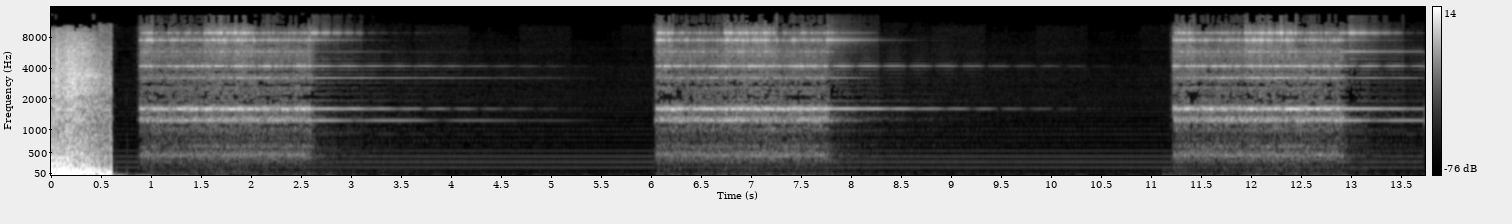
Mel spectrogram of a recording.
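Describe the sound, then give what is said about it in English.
A telephone rings three times in evenly spaced bursts, each a bright trilling ring lasting about two seconds with silent gaps between, heard clearly and alone after a brief burst of noise at the start. “It means you're another call closer to losing your home to foreclosure.”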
